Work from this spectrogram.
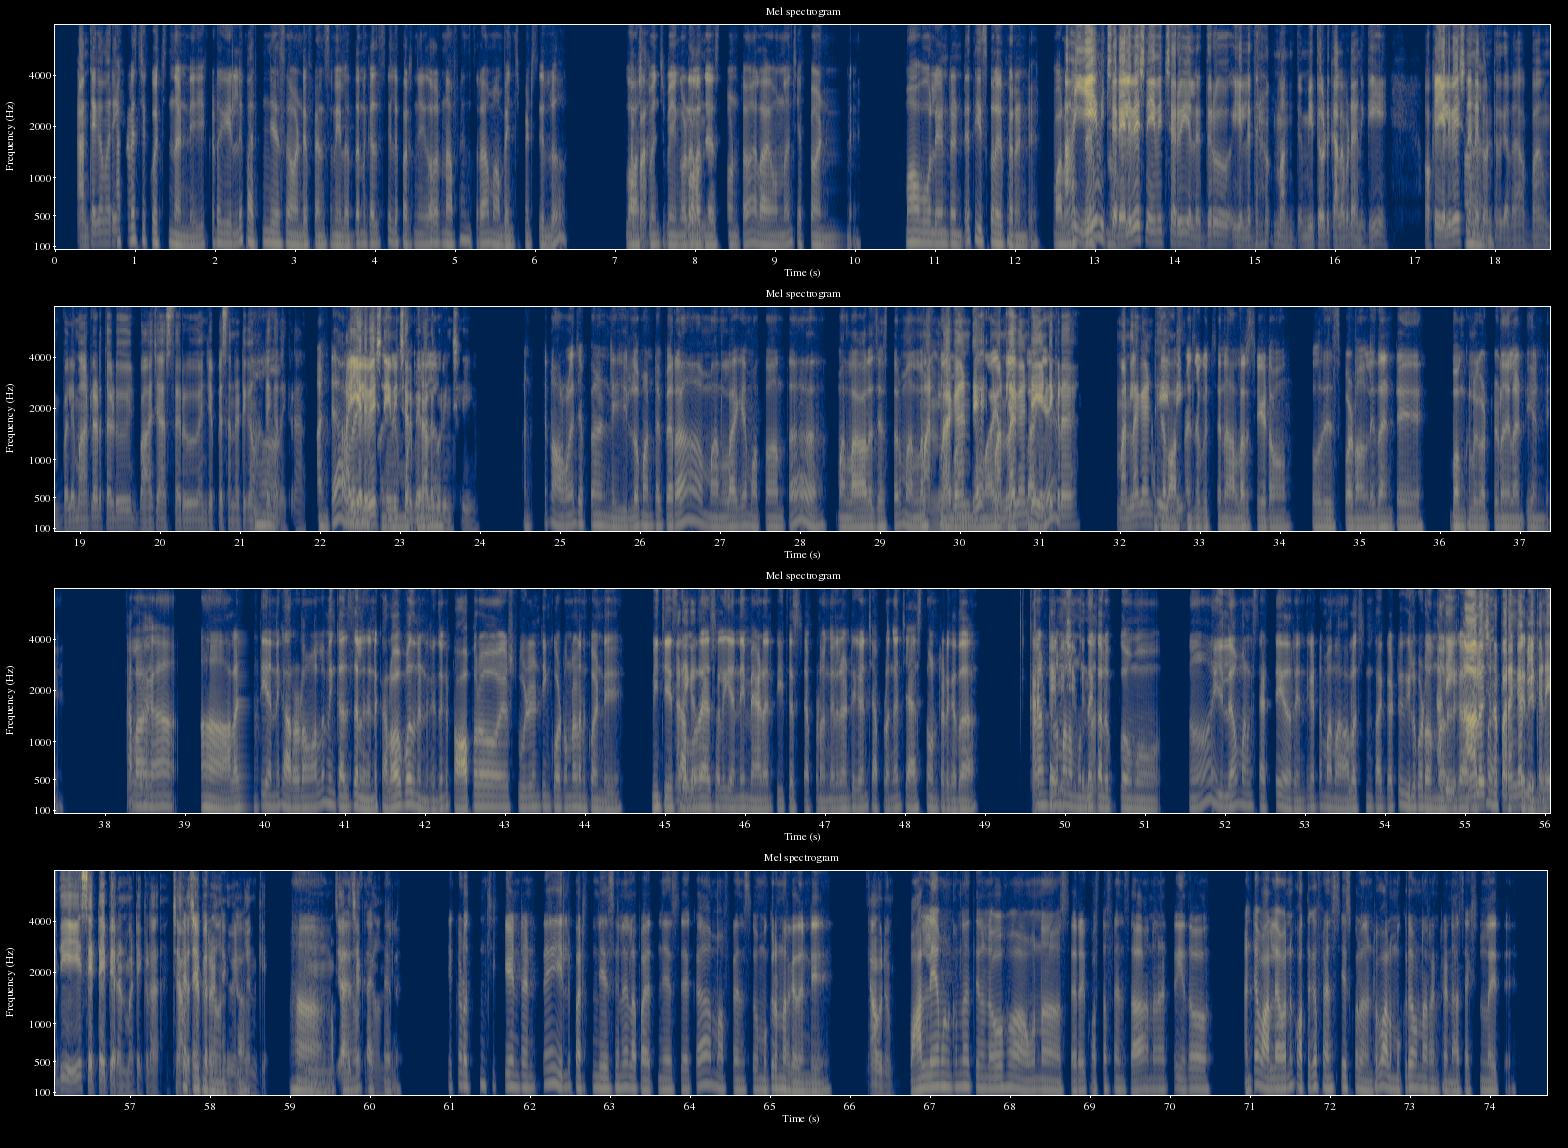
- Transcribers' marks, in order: in English: "ఫ్రెండ్స్‌ని"; in English: "ఫ్రెండ్స్"; in English: "బెంచ్‌మేట్స్"; in English: "లాస్ట్ బెంచ్"; in English: "ఎలివేషన్"; giggle; in English: "ఎలివేషన్"; in English: "ఎలివేషన్"; giggle; in English: "లాస్ట్ బెంచ్‌లో"; in English: "స్టూడెంట్"; in English: "మేడం టీచర్స్‌కి"; tapping; in English: "సెట్"; in English: "సెట్"; in English: "సెట్"; in English: "సెట్"; unintelligible speech; in English: "ఫ్రెండ్స్"; in English: "ఫ్రెండ్స్"; in English: "సెక్షన్‌లో"
- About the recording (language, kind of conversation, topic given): Telugu, podcast, ఒక కొత్త సభ్యుడిని జట్టులో ఎలా కలుపుకుంటారు?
